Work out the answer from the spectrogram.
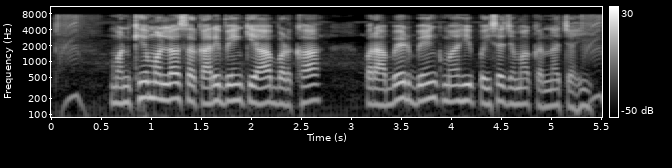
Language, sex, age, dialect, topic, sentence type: Chhattisgarhi, male, 18-24, Eastern, banking, statement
